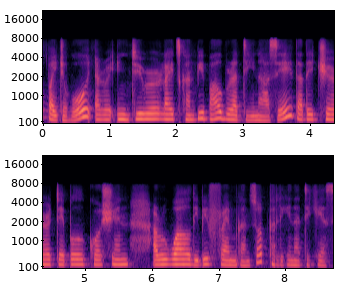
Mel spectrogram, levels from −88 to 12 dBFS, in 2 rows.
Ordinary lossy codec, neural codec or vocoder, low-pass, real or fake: none; codec, 16 kHz, about 1 kbps, DyCAST, with the encoder's durations; none; fake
